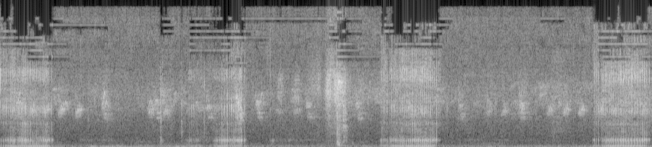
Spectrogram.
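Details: A pug that grew tired and fell asleep while being bathed, snoring: rough, buzzy breaths roughly every two to three seconds, four strong bursts with rattling harmonics, quieter breathing and faint splashes or drips between them.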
